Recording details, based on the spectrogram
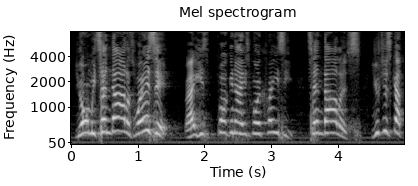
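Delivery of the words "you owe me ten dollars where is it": loud, higher shouted demand for money; angry demand. Retold or imitated. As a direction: yell at him for the ten dollars. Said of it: "He's upset".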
